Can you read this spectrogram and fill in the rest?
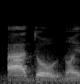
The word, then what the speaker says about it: Adonai: And when you say the Yud K Vav K name, which is pronounced Adonai the same way, that's God's transcendence.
